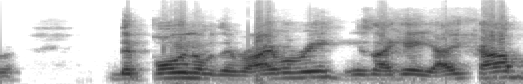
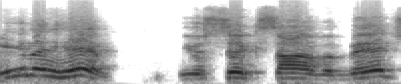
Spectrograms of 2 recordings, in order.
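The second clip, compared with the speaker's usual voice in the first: incredulous, disbelieving tone; 3 semitones higher than usual. Retelling a wrestler's promo line: imitating Drew McIntyre's outraged tone. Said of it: "in that tone".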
